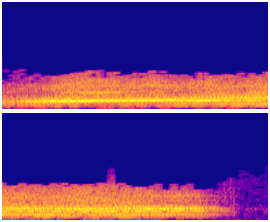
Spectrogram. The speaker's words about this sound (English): The plane's playing in a circle. It's getting ready to dive. Now watch me for a signal and give it everything you got. That plane must be brought down.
